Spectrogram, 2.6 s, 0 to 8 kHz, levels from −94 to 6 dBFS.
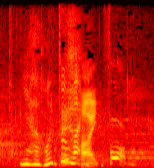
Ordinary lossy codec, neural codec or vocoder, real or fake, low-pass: none; none; real; none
